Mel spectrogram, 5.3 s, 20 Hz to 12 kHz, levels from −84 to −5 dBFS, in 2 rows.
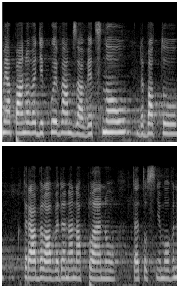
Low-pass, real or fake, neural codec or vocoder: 7.2 kHz; real; none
